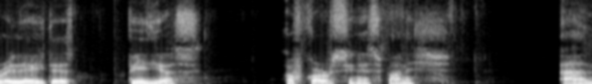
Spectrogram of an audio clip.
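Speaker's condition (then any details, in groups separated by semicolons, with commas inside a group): ALS; voice severely damaged, hard to understand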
